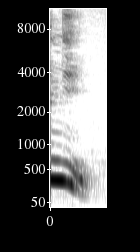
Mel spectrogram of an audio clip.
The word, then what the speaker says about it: не: Не itu tidak. Pengucapannya ni.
